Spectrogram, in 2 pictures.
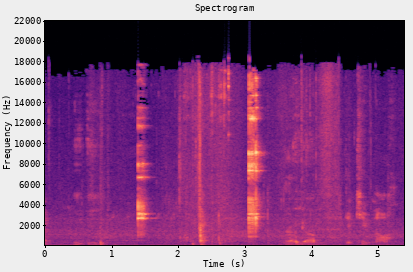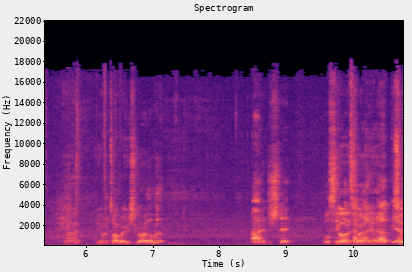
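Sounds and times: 
speech: 0.4 - 1.0, 3.7 - 7.5, 8.5 - 10.7
glasses of barrel proof rye clinking in a toast: 1.4 - 1.8, 3.1 - 3.4.

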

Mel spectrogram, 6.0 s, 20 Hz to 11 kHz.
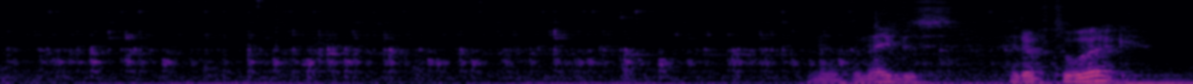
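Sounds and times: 
water drips and splashes: 0.0 - 4.6
water trickling through coffee grounds in a pour-over funnel into an insulated jug: 0.0 - 5.4
speech: 4.0 - 5.8.

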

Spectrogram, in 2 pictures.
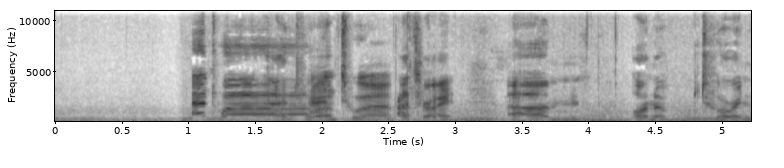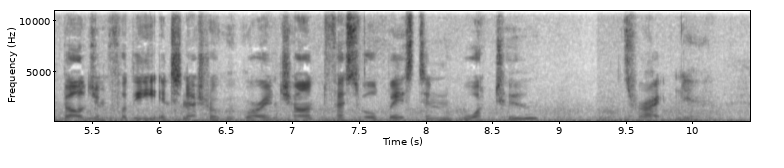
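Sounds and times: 
road noise inside a moving car: 0.0 - 10.4
speech: 1.0 - 10.3.

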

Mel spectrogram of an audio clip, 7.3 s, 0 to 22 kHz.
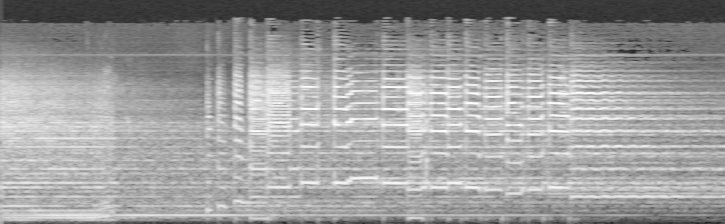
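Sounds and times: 
electric guitar through an effects processor with echo and octave-up pitch shifter: 0.0 - 7.2.

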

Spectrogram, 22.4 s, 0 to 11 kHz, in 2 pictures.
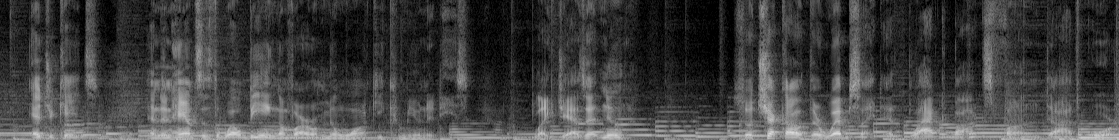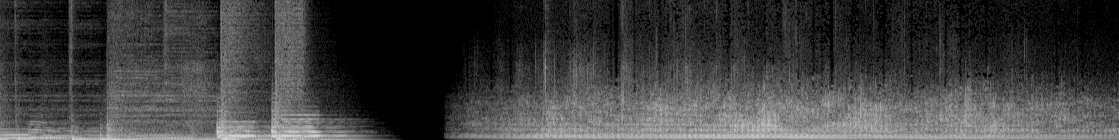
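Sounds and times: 
propeller airplane droning overhead: 0.0 - 10.4, 15.7 - 22.3
music: 0.0 - 15.0
speech: 0.1 - 6.4, 7.4 - 11.7.

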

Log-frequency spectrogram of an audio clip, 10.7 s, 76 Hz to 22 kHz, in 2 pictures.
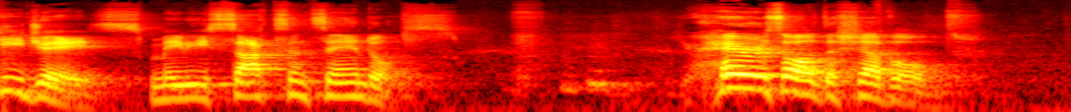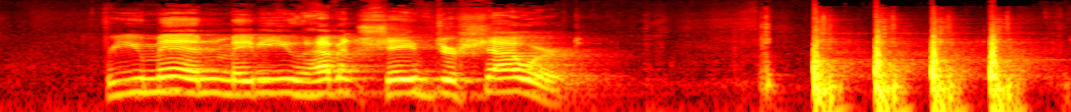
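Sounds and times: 
speech: 0.0 - 2.2, 2.9 - 4.9, 5.9 - 8.3
knocking on a door: 9.4 - 10.6.

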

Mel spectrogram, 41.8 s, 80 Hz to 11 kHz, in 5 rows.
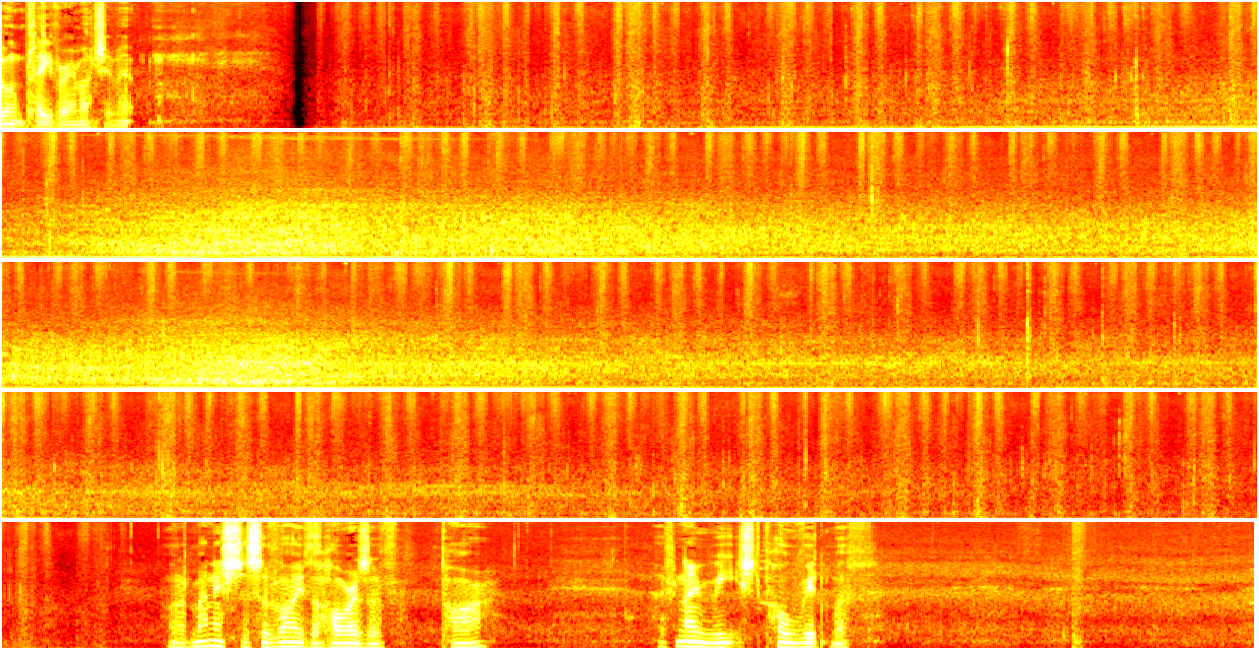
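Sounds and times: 
speech: 0.0 - 1.2, 35.0 - 36.7, 37.8 - 39.3
hum: 0.0 - 41.8
low rumble of traffic in a town street in Par: 0.0 - 41.8
vehicles passing in a town street: 0.0 - 41.8.

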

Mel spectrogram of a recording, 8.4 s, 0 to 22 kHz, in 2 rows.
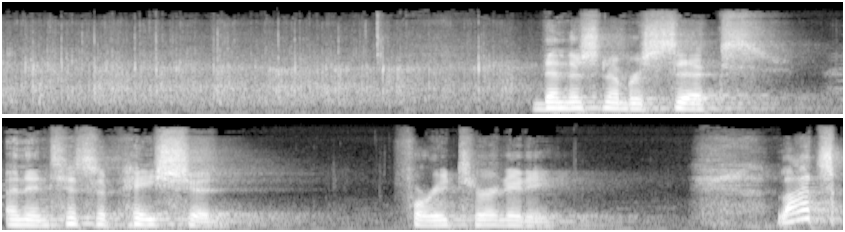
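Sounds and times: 
crowd applauding in a large room: 0.0 - 2.9
speech: 2.6 - 5.4, 6.2 - 7.1, 7.7 - 8.4.

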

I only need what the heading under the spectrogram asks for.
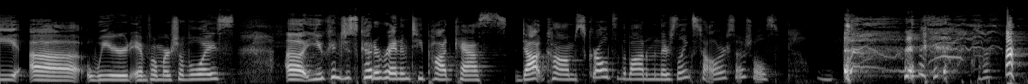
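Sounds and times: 
speech: 0.0 - 10.2
woman coughing: 8.3 - 10.0.

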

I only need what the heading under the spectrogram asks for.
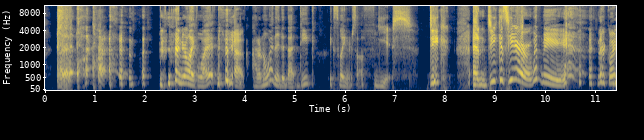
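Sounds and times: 
harsh rasping fit of coughing: 0.2 - 2.6
speech: 1.7 - 11.4.

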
